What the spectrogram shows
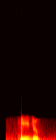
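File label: "hidup", Indonesian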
